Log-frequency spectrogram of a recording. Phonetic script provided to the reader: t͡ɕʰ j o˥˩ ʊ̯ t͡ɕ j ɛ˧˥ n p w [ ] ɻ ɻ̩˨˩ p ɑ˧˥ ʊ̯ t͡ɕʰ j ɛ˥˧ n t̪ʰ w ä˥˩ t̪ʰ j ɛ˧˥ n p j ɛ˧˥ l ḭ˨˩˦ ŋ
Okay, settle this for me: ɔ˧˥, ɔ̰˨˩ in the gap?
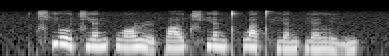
ɔ˧˥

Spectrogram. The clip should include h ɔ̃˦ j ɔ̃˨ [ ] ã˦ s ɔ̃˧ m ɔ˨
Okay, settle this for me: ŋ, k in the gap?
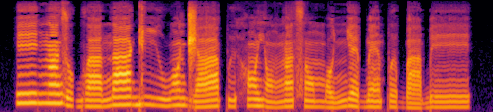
ŋ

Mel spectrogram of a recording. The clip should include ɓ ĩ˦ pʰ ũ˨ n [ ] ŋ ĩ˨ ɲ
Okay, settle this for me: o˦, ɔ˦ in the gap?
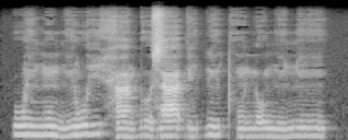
o˦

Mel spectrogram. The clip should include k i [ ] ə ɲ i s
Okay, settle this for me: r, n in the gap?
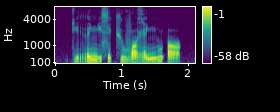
r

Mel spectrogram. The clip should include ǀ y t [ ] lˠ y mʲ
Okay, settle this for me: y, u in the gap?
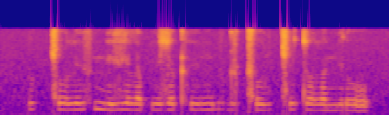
u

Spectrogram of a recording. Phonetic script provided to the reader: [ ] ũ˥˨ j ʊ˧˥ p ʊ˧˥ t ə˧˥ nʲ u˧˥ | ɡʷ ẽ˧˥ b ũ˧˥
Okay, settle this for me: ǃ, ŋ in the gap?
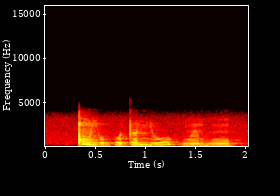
ǃ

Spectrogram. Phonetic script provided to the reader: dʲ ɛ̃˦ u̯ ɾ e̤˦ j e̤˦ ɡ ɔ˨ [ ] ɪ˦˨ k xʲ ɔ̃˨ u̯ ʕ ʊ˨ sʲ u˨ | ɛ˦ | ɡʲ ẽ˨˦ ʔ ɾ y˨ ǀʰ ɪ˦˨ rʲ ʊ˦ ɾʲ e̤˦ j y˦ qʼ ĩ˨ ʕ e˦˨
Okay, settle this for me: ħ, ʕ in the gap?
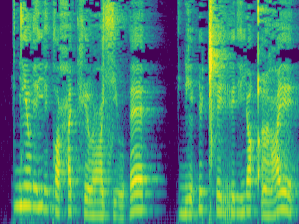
ħ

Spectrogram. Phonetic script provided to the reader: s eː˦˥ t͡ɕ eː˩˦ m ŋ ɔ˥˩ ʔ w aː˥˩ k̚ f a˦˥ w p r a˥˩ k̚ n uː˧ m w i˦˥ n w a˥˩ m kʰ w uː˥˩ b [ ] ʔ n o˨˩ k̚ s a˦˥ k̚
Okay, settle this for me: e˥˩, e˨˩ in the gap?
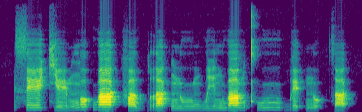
e˥˩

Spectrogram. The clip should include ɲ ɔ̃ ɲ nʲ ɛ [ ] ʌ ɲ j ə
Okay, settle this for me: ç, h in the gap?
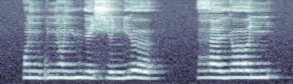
ç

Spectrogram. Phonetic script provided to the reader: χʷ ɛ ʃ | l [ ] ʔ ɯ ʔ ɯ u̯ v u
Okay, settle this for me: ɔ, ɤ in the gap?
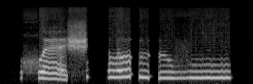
ɤ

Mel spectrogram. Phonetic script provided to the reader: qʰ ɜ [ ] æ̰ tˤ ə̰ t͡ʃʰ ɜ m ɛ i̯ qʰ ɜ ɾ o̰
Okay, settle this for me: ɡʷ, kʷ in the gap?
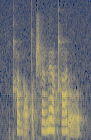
ɡʷ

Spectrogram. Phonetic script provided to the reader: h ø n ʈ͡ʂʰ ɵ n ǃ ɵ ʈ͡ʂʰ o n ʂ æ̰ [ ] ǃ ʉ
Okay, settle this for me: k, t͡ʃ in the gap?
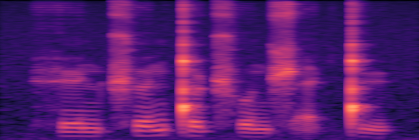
k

